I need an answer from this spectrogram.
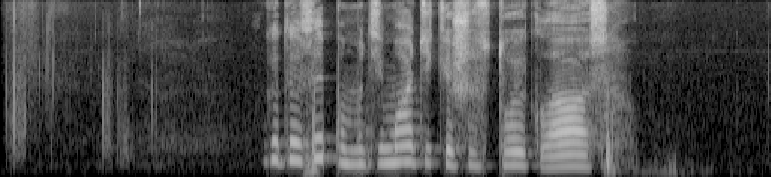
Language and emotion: Russian, sad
